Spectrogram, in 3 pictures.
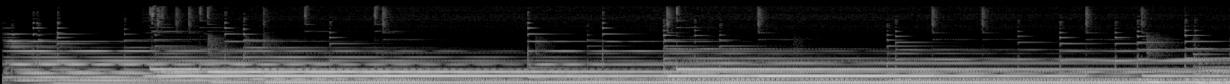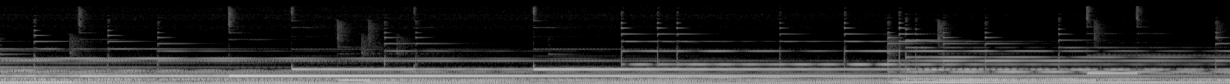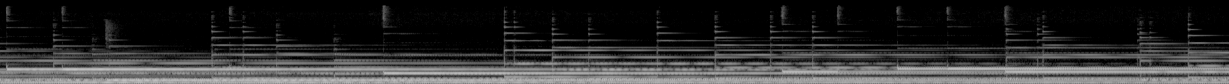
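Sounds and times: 
bent and twisted bell tone: 0.0s - 36.8s.

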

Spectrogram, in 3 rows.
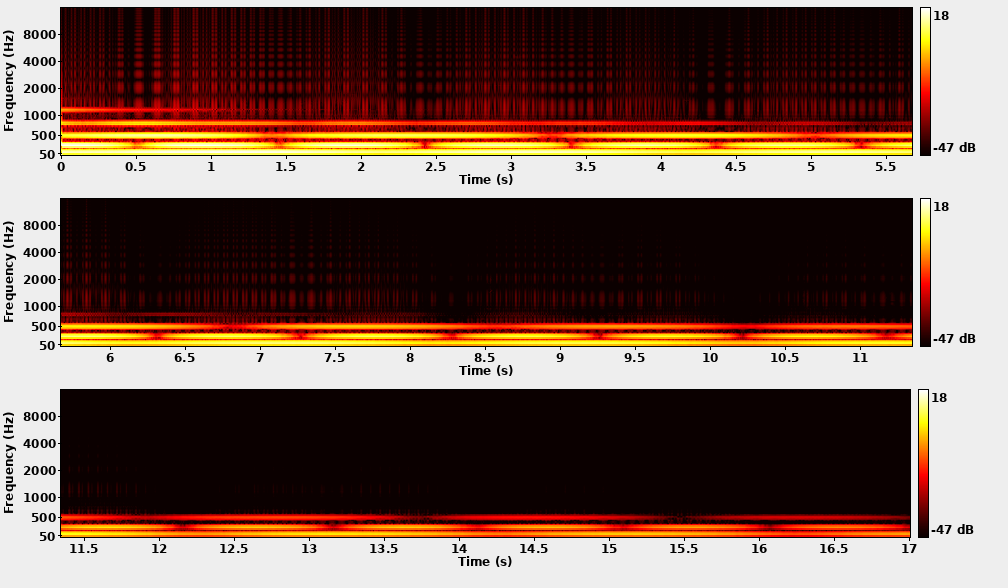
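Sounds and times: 
pentatonic bell melody: 0.0s - 11.6s.

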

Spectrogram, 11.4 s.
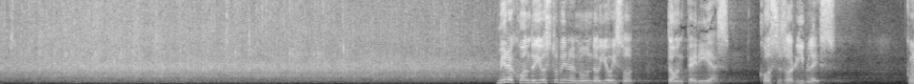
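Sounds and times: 
audience applause: 0.0s - 6.2s
speech: 6.2s - 10.5s.

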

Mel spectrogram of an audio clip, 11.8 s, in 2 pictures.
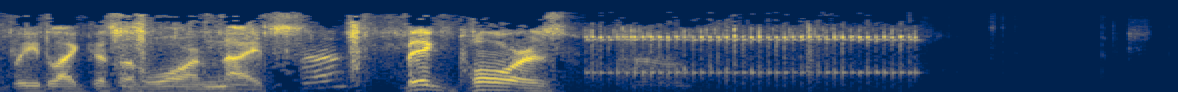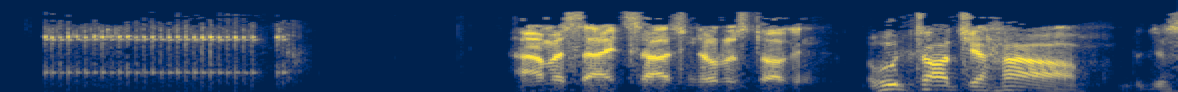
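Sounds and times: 
speech: 0.1s - 3.0s, 8.7s - 11.7s
telephone ringing: 2.8s - 4.8s, 6.1s - 7.5s.

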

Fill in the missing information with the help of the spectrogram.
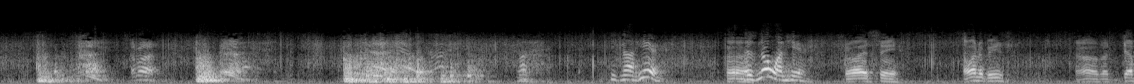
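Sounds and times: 
door being broken down: 0.4s - 0.8s, 2.0s - 2.4s, 3.4s - 4.9s
speech: 1.3s - 2.6s, 6.1s - 10.2s, 10.8s - 11.3s.

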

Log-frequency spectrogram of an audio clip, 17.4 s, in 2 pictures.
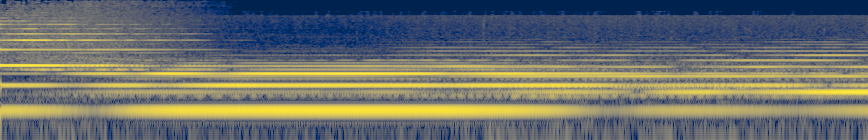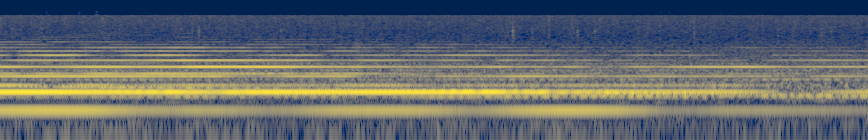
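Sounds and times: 
clarinet: 0.0s - 3.0s
tornado siren: 0.0s - 17.3s.

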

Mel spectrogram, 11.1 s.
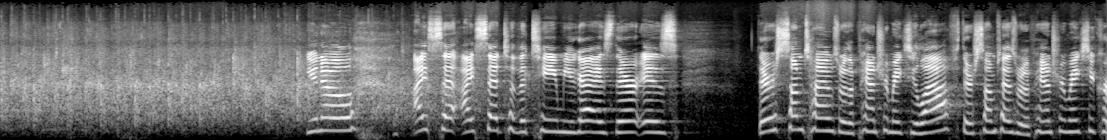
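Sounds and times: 
crowd applause: 0.0s - 5.1s
speech: 3.1s - 7.0s, 7.6s - 11.0s.

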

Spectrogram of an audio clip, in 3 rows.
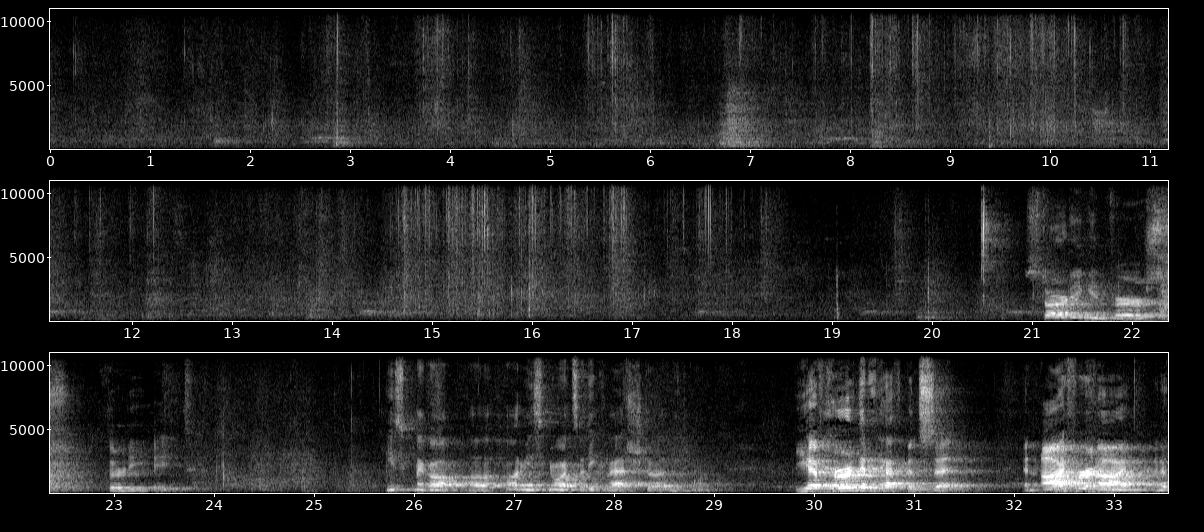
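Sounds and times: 
Bible pages being turned to Matthew chapter 5: 1.3s - 18.6s
speech: 21.1s - 23.8s, 25.7s - 28.9s, 29.8s - 33.5s.

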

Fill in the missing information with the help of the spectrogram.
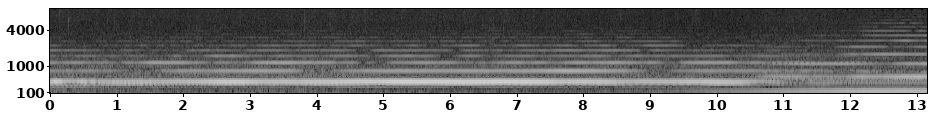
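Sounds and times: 
clarinet: 0.0s - 13.1s
tornado siren: 10.0s - 13.1s.

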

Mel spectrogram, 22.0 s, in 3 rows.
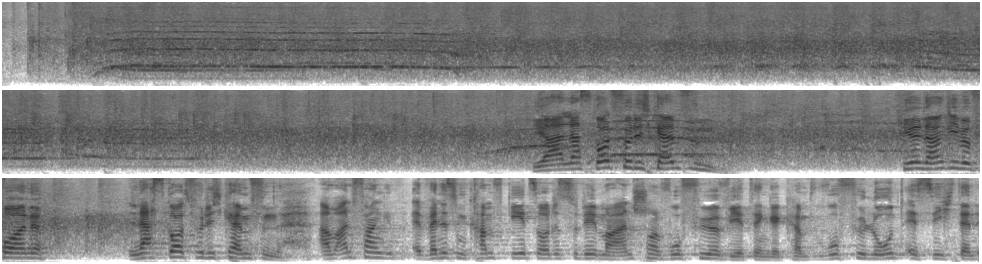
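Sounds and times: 
audience clapping: 0.0s - 16.4s
speech: 11.3s - 12.9s, 14.1s - 21.9s.

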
